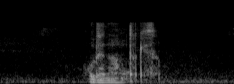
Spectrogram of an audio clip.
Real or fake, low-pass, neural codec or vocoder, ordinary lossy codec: fake; 7.2 kHz; codec, 16 kHz, 4 kbps, X-Codec, HuBERT features, trained on balanced general audio; none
